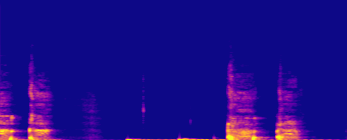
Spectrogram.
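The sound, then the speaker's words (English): A person coughs in several harsh, throaty bursts: a quick pair at the start, then after a short pause a further series of rough coughs, loud and with no talk. “okay, see if I can get through this without coughing.”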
